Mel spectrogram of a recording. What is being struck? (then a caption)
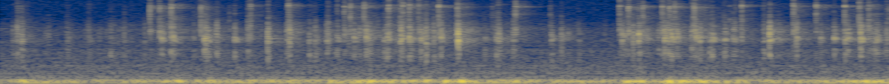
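Plastic mechanical keyboard. Fingertips of both hands type fast across the plastic keycaps of a compact RGB mechanical keyboard, a TGT Sherman Mini. Quick, bright clacking keystrokes come in dense bursts, with a brief lull near the start and another around three seconds in. A steady low hum runs underneath throughout.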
